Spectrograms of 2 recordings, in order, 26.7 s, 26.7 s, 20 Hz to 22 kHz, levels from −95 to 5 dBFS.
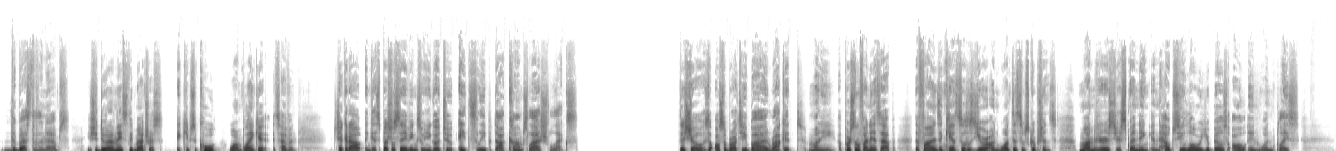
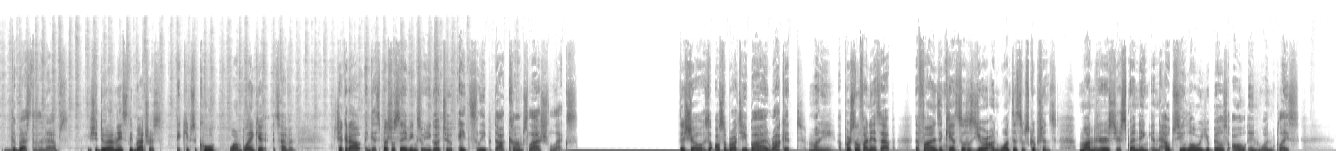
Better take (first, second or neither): first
